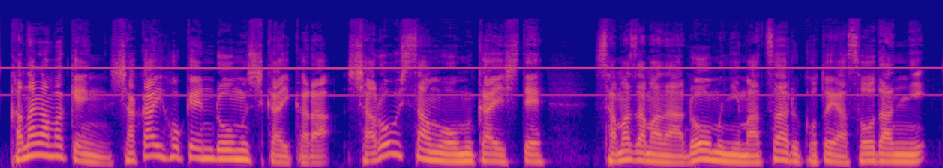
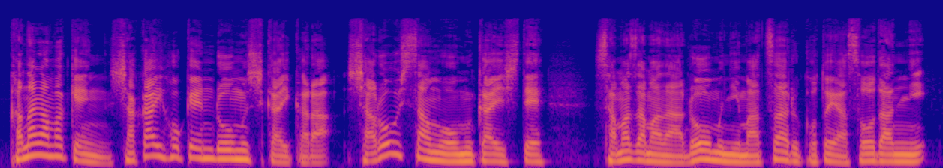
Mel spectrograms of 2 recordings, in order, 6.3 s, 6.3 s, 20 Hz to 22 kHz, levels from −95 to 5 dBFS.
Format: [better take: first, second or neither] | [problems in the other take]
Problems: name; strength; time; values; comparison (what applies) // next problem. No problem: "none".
second | high-pitched whine; noticeable; throughout; 5 kHz, 10 dB below the speech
